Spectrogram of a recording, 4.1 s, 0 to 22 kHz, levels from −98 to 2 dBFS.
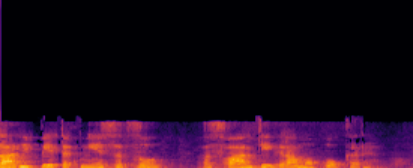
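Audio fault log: Throughout: AAC compression. Nothing reaches above 6.5 kHz, so the speech sounds dull and smeared, with a warbly, fizzy edge on sibilants. That's likely heavy AAC-LC coding, consistent with a very low bitrate around 12 kbps, where the encoder cuts the top band and leaves spectral holes.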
